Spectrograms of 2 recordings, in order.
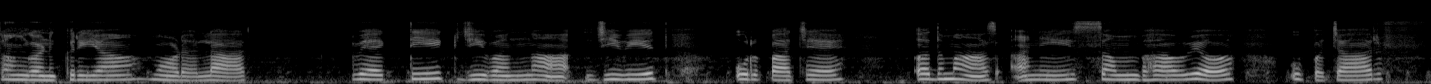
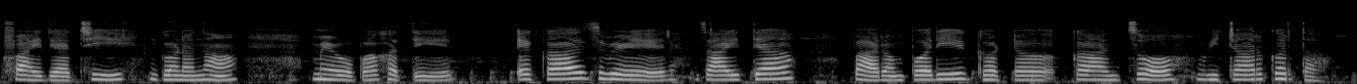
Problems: background sounds at intervals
